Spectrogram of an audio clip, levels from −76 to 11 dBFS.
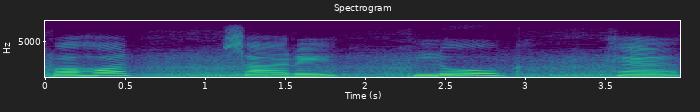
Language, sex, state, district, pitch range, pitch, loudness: Hindi, female, Chandigarh, Chandigarh, 190-225 Hz, 205 Hz, -14 LUFS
